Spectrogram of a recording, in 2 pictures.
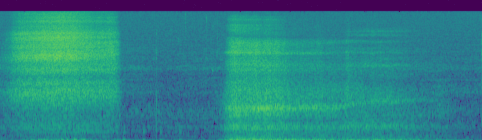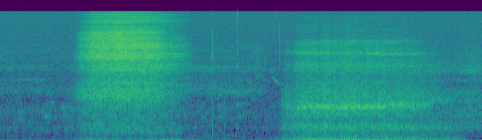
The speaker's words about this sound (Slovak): Skús sa hlboko nadýchnuť a hlavne do brucha.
